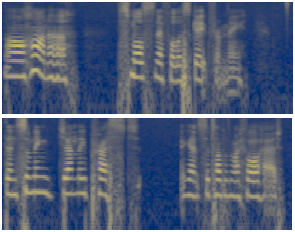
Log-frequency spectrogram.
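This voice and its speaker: High, clear-voiced woman reading a game aloud. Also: steady tone, normal speed, few pauses, darkish tone, no echo, low-quality recording. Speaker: host of a game playthrough series. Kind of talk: expressive visual novel read-aloud with casual asides.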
